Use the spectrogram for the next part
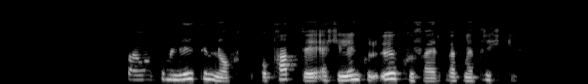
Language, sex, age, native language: Icelandic, female, 40-49, Icelandic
